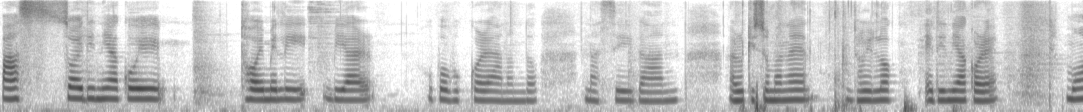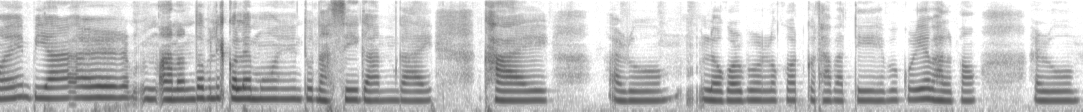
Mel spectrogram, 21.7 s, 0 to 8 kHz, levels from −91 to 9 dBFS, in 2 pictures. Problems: background sounds at intervals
